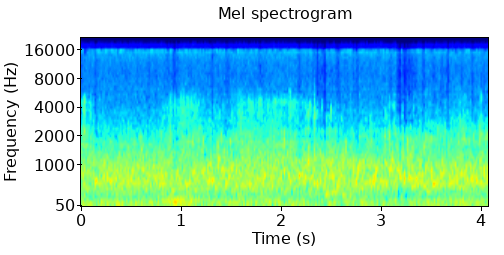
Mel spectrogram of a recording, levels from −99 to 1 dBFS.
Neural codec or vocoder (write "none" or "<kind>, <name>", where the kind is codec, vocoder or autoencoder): vocoder, Vocos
